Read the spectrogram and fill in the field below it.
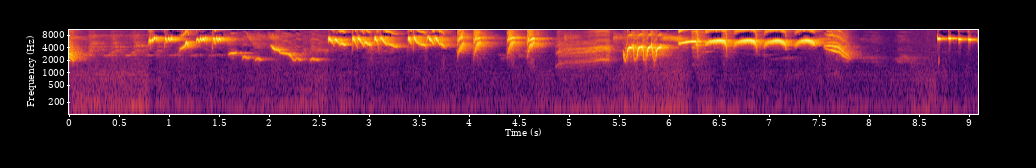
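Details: Ledekan singing energetically, a fast, varied run of high whistled notes, arched chirps and buzzy trills in bursts with short pauses; quiet background.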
